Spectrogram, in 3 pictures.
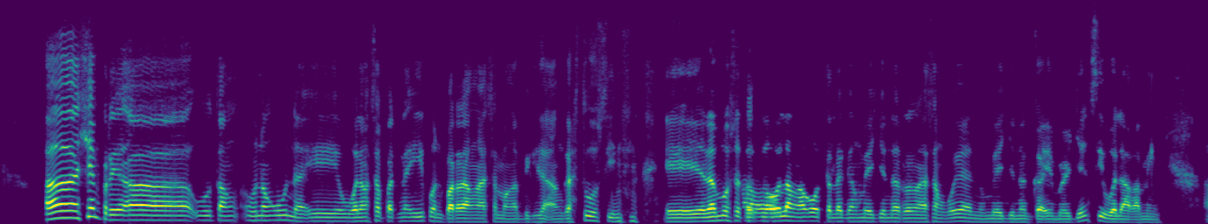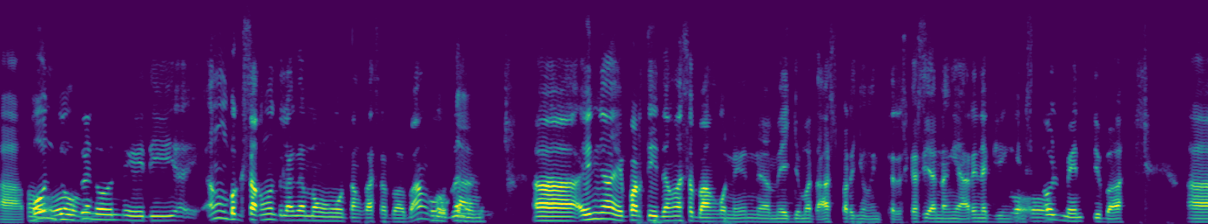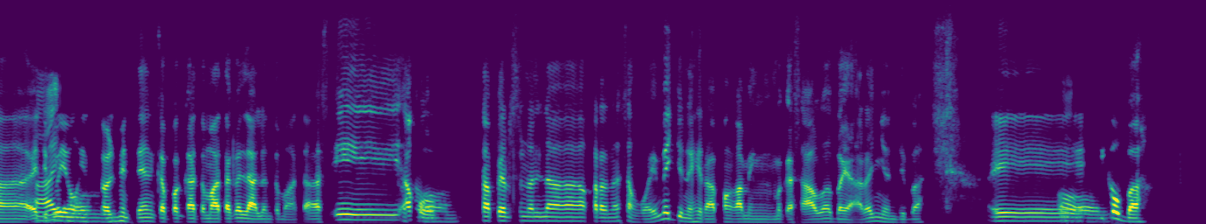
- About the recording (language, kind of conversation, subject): Filipino, unstructured, Ano ang opinyon mo tungkol sa mga nagpapautang na mataas ang interes?
- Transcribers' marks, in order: other background noise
